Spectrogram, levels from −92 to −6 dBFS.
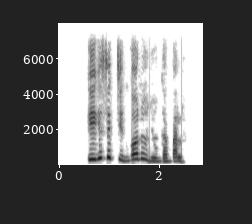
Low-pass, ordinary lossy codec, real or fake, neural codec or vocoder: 7.2 kHz; Opus, 64 kbps; real; none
